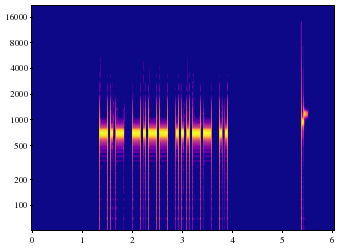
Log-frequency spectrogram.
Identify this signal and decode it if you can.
Morse code, heard as a keyed tone, about 22 wpm, 700 Hz. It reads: KY3I
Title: USA Call Signs Repeated 2x 22wpm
